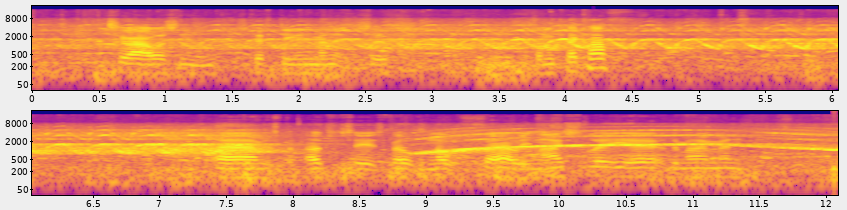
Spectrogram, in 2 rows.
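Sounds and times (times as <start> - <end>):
emergency siren fast yelp: 0.0 - 8.0, 8.7 - 12.0.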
